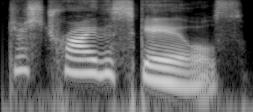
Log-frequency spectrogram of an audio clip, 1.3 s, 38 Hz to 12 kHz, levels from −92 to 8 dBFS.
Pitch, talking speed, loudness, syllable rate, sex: 230 Hz, 190 wpm, -15 LUFS, 4.1 syllables/s, female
